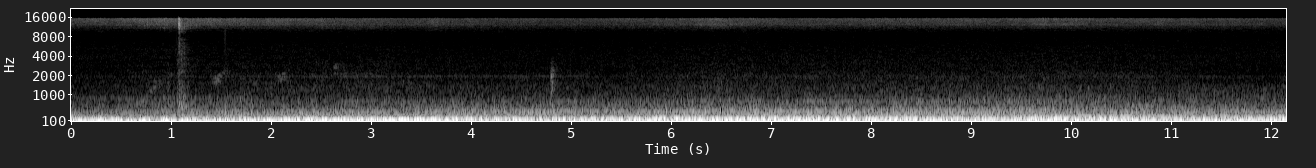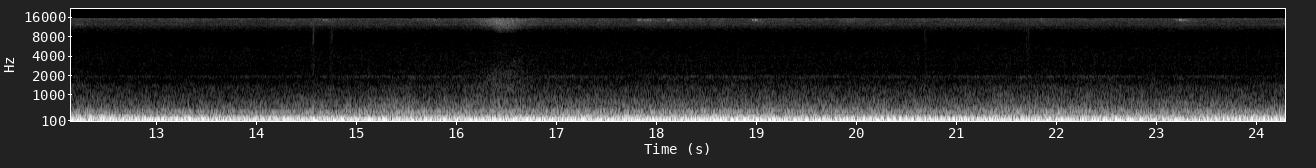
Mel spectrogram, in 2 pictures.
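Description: Steady low engine and road rumble heard from inside a moving car's cabin.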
